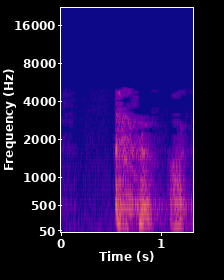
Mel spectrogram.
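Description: Coughing from a tickle in the throat, two short, rough bursts separated by a brief pause, the first louder and longer than the second.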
